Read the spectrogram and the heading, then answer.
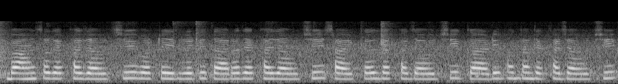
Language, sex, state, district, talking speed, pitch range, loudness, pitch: Odia, female, Odisha, Malkangiri, 115 wpm, 255-275 Hz, -14 LUFS, 270 Hz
